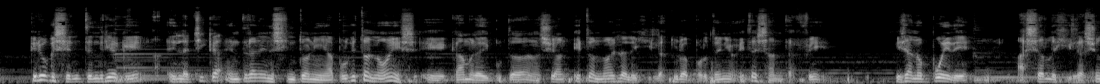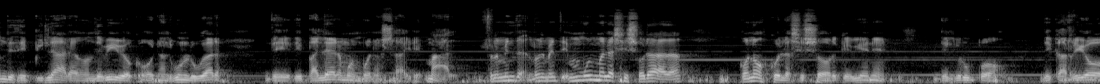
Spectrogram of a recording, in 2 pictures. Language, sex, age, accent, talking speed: Spanish, male, 50-69, Argentinian, 175 wpm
